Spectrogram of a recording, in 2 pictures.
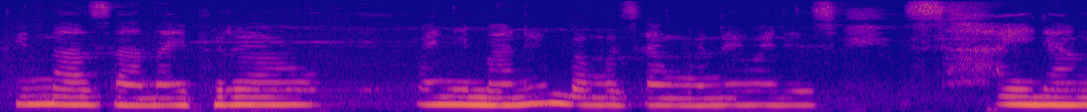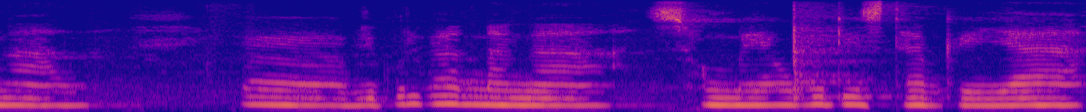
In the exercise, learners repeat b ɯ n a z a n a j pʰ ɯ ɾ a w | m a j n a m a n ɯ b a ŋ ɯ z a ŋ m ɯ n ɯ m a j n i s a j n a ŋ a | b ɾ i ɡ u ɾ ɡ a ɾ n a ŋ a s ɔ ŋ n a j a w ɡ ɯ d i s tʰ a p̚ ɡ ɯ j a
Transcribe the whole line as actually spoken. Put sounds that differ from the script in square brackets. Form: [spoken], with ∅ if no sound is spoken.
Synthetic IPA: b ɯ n a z a n a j pʰ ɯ ɾ a w | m a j n [i] m a n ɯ b a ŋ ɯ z a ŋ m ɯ n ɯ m a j n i s a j n a ŋ a | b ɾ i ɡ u ɾ ɡ a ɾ n a ŋ a s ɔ ŋ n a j a w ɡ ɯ d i s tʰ a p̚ ɡ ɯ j a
